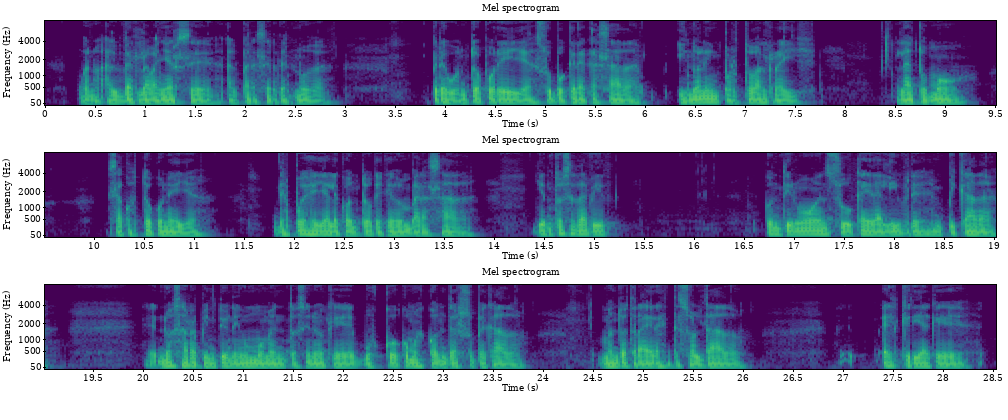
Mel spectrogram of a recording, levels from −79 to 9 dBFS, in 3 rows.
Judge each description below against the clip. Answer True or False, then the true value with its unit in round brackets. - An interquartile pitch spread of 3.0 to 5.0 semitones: False (2.4 semitones)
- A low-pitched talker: True (70 Hz)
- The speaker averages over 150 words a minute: False (135 wpm)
